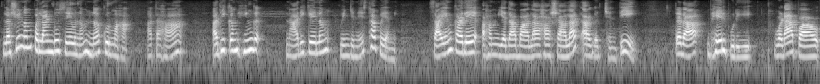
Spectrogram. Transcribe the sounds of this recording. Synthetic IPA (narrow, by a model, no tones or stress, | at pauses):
lɐʃunɐmpɐlaːɳɖuseːʋɐnɐmnɐkuɾmɐɦɐ̰ː | t̪ɐɦɐː | d̪ʱikɐmhiŋɡ | naːɾikeːlɐmʋeɲd͡ʒɐneːst̪ʰaːpɐjaːmi | saːjɐŋkaːleːɐɦɐmjɐd̪aːbaːlaːɦɐʃaːlaːt̪ʰaːɡɐtːt͡ʃʰɐnt̪i | t̪ɐd̪aːbʱeːlpuɾi | ʋɐɽaːpaːw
